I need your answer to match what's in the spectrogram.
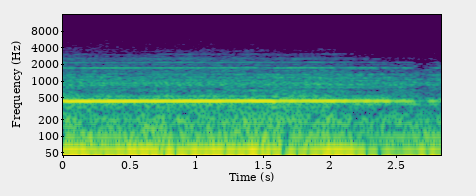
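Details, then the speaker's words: Mk3 Ford Cortina driving after replacing a worn propshaft: a loud steady howl near 450 Hz over road rumble, now worse, possibly from a sharper propshaft angle; the propshaft wobble is gone: rear axle whine. "Okay, apart from the crazy axle noise, which is now worse."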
